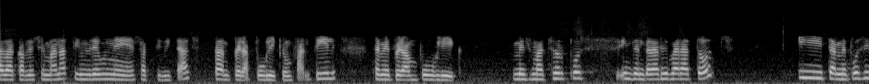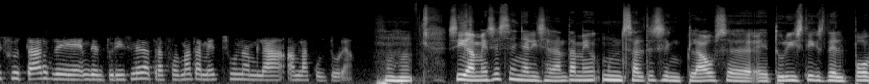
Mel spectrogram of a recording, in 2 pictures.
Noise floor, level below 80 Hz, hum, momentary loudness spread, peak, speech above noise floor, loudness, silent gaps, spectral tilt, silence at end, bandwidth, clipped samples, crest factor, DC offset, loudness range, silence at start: -49 dBFS; -42 dBFS; none; 10 LU; -4 dBFS; 28 dB; -21 LUFS; none; -5 dB/octave; 0 s; 18 kHz; under 0.1%; 18 dB; under 0.1%; 6 LU; 0 s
